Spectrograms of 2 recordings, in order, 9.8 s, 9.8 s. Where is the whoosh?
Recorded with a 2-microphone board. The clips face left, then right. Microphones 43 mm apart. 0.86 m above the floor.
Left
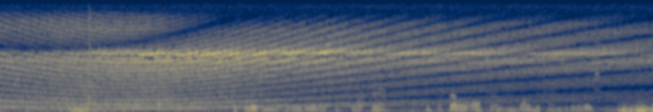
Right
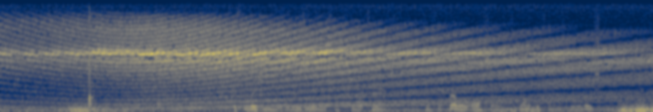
25° right (ahead or behind).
